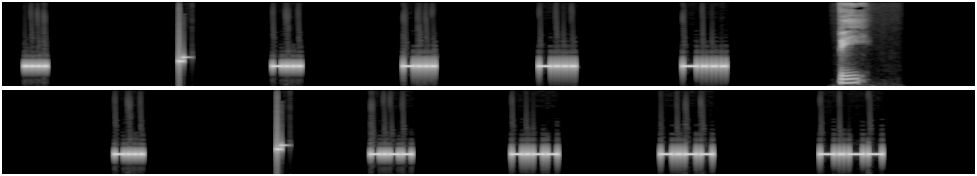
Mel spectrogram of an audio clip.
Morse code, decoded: H B B B B B Y Y Y Y

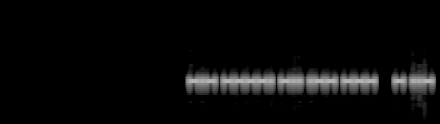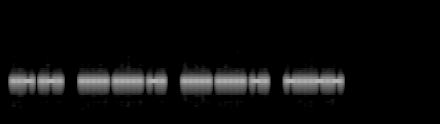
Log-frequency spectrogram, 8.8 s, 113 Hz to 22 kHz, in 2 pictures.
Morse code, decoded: K9DWO TU UR 55N 55N <BK>

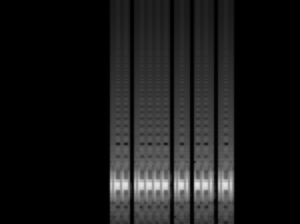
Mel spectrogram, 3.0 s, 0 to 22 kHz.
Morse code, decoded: W1RGR

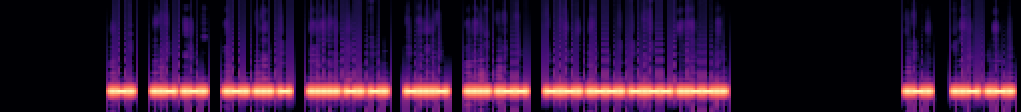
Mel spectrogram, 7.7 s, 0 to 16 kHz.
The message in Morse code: R UR RST 5NN <BT> HW CPY? R UR

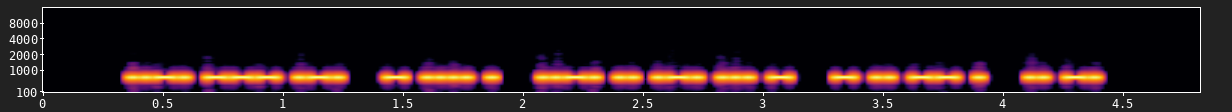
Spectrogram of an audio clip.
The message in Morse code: FOR THE FIRST TIME IN

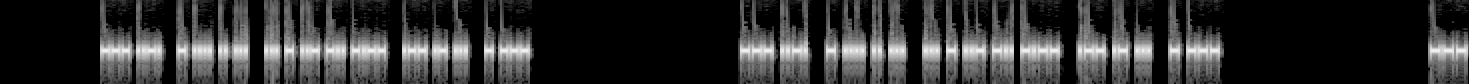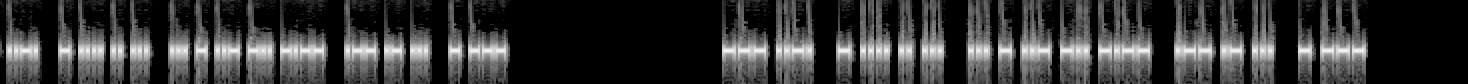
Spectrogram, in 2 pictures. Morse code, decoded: OF THIS STUDY WAS TO OF THIS STUDY WAS TO OF THIS STUDY WAS TO OF THIS STUDY WAS TO

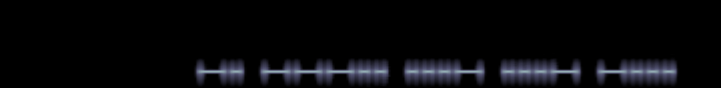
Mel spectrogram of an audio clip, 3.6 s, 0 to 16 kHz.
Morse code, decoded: N8VVB

